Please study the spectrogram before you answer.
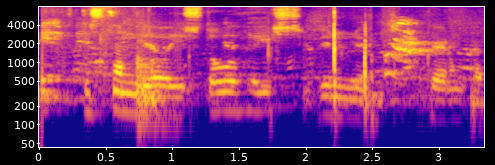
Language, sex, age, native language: Icelandic, male, 40-49, Icelandic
